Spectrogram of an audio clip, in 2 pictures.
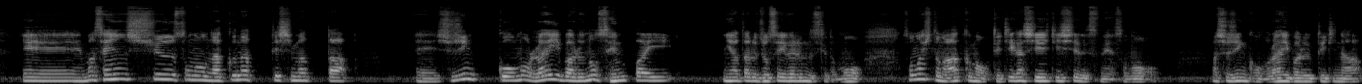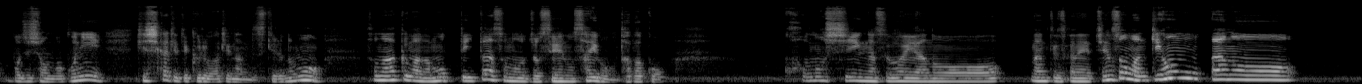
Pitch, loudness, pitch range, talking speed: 160 Hz, -29 LUFS, 140-195 Hz, 340 characters per minute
